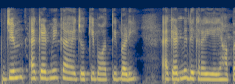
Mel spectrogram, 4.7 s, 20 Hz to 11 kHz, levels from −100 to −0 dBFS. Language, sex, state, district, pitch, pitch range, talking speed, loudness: Hindi, female, Uttar Pradesh, Lucknow, 230 Hz, 220-260 Hz, 175 wpm, -19 LUFS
